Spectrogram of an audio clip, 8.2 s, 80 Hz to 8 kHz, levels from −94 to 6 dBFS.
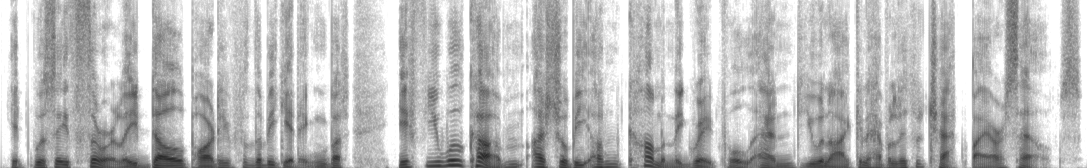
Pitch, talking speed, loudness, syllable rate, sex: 110 Hz, 220 wpm, -21 LUFS, 5.7 syllables/s, male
